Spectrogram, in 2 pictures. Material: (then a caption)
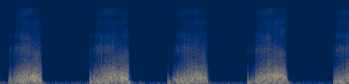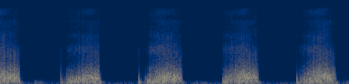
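Konjac sponge. A small, light green, porous, dry konjac sponge puff held in both hands is scratched with short fingernails and fingertips. Nine separate, evenly paced scratching strokes produce a dense, low, rough raspy sound, each about half a second long with brief silences between.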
